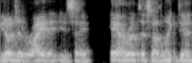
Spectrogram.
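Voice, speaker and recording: Somewhat breathy and fairly high in pitch, a man's voice carries through. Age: 70s. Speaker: professional speaker and sales trainer. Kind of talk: interview. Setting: webinar video call. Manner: halting, many repeated words.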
